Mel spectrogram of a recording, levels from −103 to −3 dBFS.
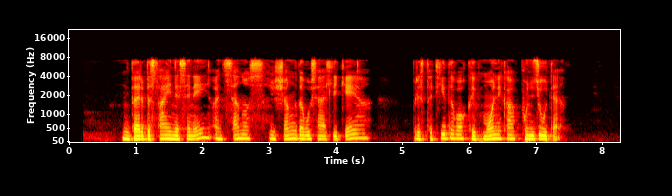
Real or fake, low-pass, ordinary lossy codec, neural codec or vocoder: real; 7.2 kHz; Opus, 64 kbps; none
